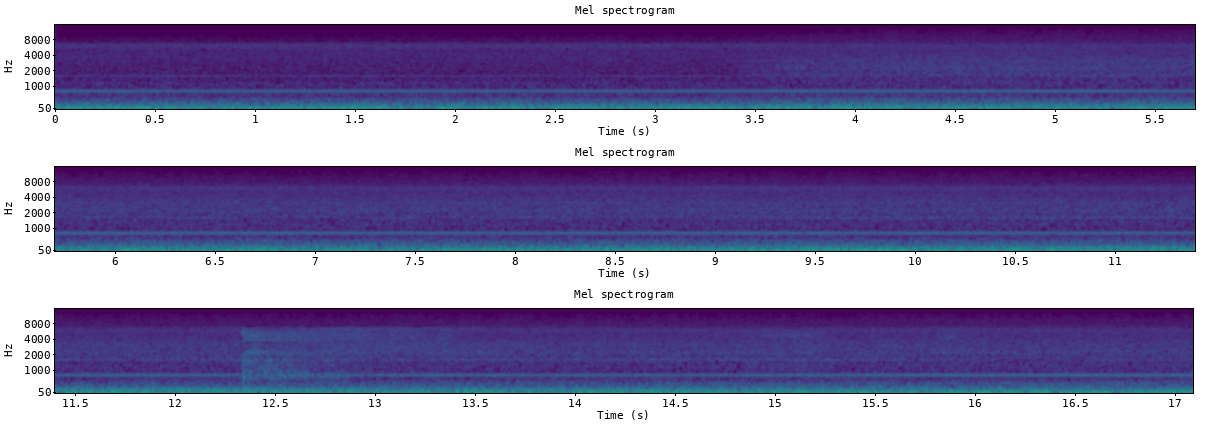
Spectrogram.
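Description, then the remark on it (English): An aircraft engine starting up: a steady, dense rumble with a sustained high whine that swells a few seconds in, plus a brief sharp burst near the end. No voices. “Oh, amazing startup sound.”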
